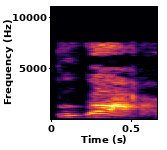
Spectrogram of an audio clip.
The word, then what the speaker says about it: Booger: to hang glide and my instructor's name was b-o-o-g-e-r okay but that's not how you didn't pronounce it as booger it was called bugar that's cute but people over here be like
